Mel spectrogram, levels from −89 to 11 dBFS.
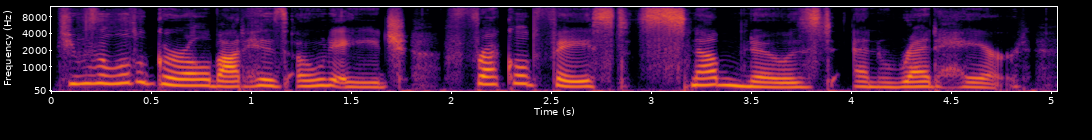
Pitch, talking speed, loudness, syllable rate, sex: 230 Hz, 190 wpm, -18 LUFS, 5.1 syllables/s, female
